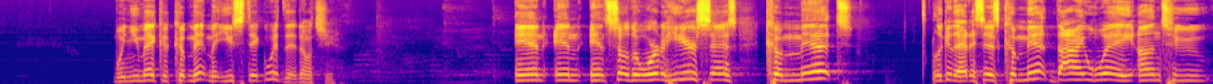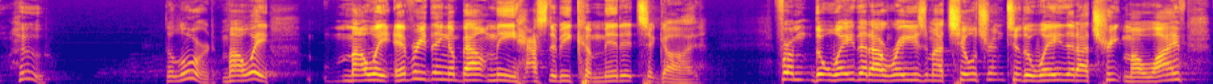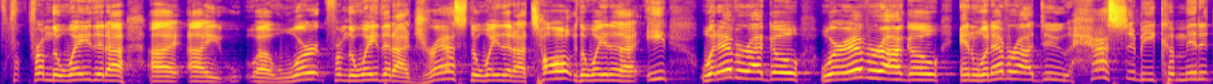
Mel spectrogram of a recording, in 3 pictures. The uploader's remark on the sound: Preached at Gospel Lighthouse in Bossier City, La.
